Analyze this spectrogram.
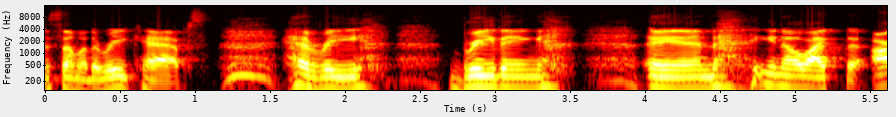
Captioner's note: gasp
